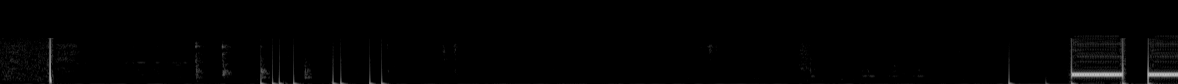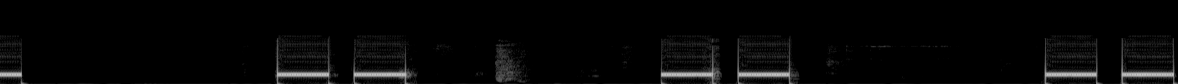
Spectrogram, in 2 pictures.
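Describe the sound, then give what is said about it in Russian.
Touch-tone keypad beeps as an extension number is dialed on a phone line to a factory's automated switchboard: eight short, steady tones in four pairs, loud against quiet line noise. “Для соединения с абонентом наберите его внутренний номер в тональном режиме.”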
